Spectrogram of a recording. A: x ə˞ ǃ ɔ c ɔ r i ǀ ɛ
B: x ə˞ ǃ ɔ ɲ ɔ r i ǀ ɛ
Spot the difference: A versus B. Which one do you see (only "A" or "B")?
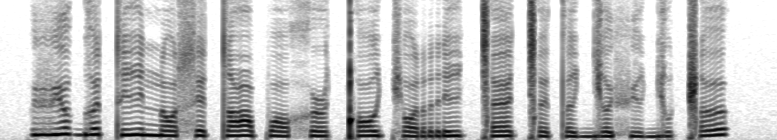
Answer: A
